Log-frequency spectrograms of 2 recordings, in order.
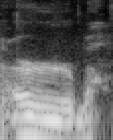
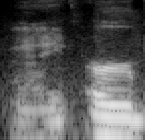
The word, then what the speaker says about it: herb: why yeah um and herb herb is the same way that H is silent so you're you're supposed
